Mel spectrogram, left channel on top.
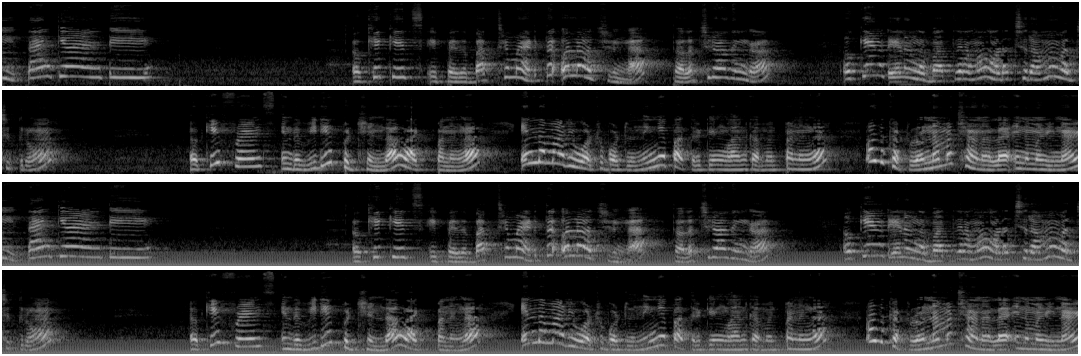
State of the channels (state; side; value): noise; right; hum, 13 dB below the sound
